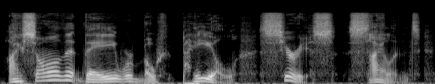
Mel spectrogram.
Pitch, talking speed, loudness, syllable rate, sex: 130 Hz, 125 wpm, -17 LUFS, 3.2 syllables/s, male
